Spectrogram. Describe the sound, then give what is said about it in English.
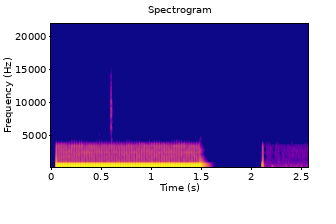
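A steady telephone dial tone hums loudly for about a second and a half while a call is being placed, then cuts off, followed by a brief faint click from the line. No one speaks. “So now it's time for a segment of the podcast called Phone a Friend, where we do just that.”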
